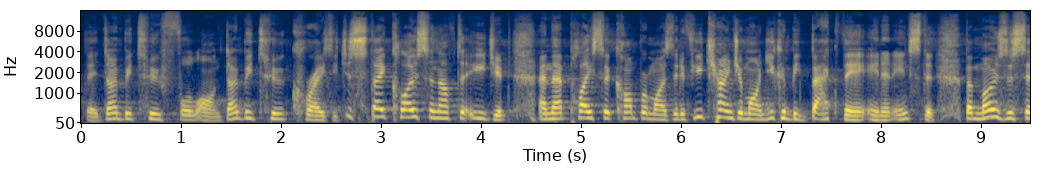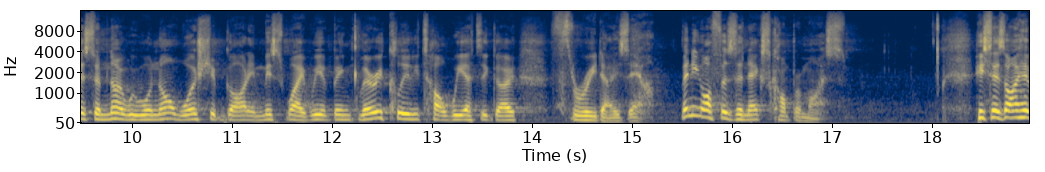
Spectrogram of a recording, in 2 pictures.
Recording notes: Service recorded Live at Victory Church in Bendigo.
